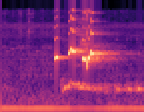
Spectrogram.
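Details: Grey-bellied bulbul, a singing bird used as a lure to trigger others to sing: a bright, sharp whistled phrase with hooked notes, over a lower wavering whistle and a steady low hum.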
